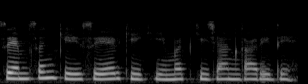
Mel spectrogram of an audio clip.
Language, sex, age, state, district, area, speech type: Hindi, female, 30-45, Madhya Pradesh, Bhopal, urban, read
